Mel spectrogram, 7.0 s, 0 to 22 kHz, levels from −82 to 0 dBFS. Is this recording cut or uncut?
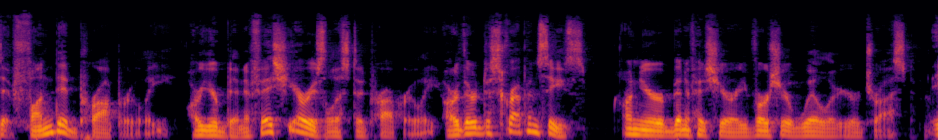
uncut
